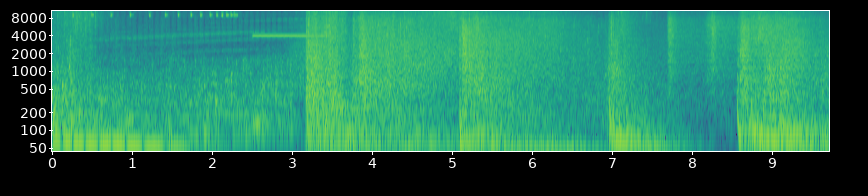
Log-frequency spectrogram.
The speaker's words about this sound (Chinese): 只是时间不够了，这又是一个自制炸弹。拆弹专家只能把炸弹和受害人分离，却来不及找方法暂停倒计时。老白赶紧带着拆弹专家找个空旷的地方引爆炸弹。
